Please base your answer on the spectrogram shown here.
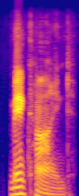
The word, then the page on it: mankind: American English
